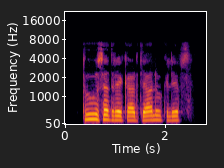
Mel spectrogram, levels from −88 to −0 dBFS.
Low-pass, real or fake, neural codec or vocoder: 7.2 kHz; real; none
